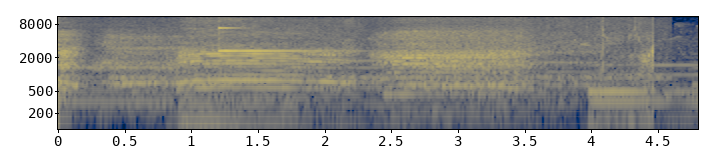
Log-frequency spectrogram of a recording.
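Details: Ibex giving wavering, nasal, goat-like bleats with rich harmonics, several drawn-out cries over about four seconds, mixed with background music.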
